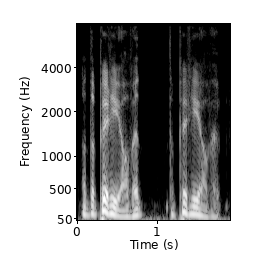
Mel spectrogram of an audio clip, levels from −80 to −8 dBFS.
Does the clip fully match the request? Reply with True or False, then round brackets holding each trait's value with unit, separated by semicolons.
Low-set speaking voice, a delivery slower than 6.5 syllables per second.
False (100 Hz; 8.1 syllables/s)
